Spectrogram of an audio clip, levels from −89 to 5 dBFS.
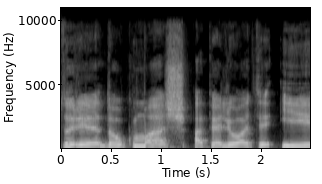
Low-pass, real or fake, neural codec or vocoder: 9.9 kHz; fake; vocoder, 48 kHz, 128 mel bands, Vocos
